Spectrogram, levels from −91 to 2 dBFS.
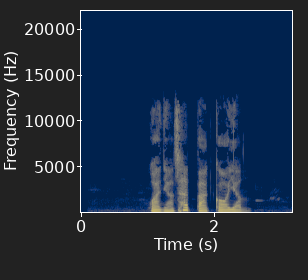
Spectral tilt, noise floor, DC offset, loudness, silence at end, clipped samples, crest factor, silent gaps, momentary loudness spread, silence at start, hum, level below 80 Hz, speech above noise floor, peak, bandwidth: -6 dB/octave; -72 dBFS; under 0.1%; -25 LUFS; 0.7 s; under 0.1%; 20 dB; none; 5 LU; 1.05 s; none; -66 dBFS; 48 dB; -8 dBFS; 12.5 kHz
